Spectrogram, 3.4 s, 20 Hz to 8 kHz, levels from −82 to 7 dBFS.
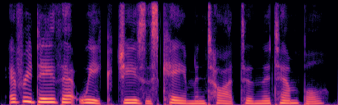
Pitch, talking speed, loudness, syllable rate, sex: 205 Hz, 195 wpm, -18 LUFS, 4.9 syllables/s, female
